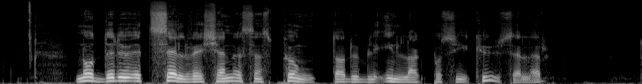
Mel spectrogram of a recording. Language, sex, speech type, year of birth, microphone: Norwegian, male, read, 1952, Sennheiser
